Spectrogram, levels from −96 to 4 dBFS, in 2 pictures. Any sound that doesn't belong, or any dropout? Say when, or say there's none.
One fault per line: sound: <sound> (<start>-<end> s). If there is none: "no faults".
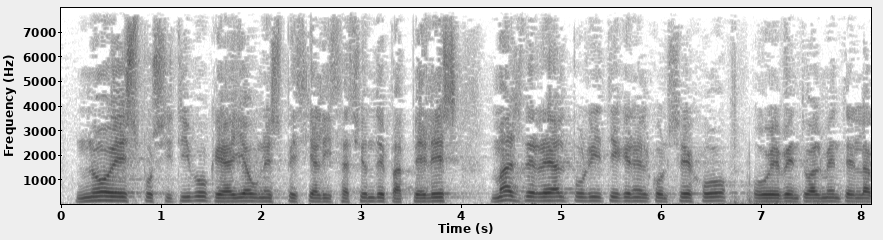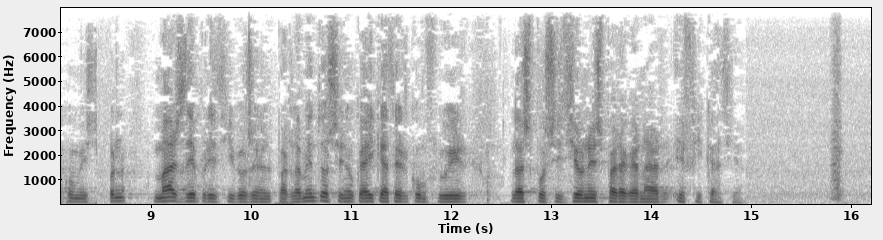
sound: dropout (8.5-8.6 s)
sound: squeak (15.8-16.0 s)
